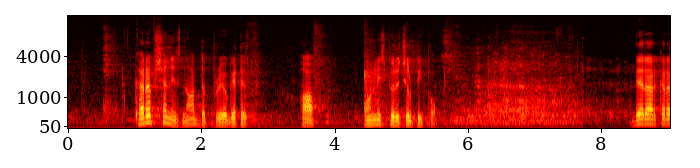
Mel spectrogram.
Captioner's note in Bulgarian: смях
